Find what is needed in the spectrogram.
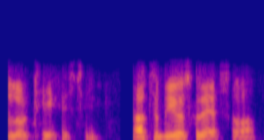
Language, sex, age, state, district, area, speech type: Kashmiri, male, 30-45, Jammu and Kashmir, Kupwara, rural, conversation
